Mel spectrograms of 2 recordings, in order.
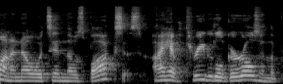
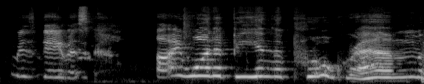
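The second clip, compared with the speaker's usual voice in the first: put-on very high, teary, crying little-girl voice; 12 semitones higher than usual. Retelling a child who was crying in the lineup: imitating a crying child. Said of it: "She's crying".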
